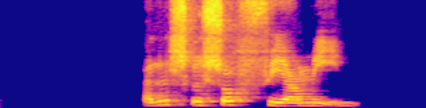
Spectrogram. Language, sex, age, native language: Icelandic, male, 7, Icelandic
